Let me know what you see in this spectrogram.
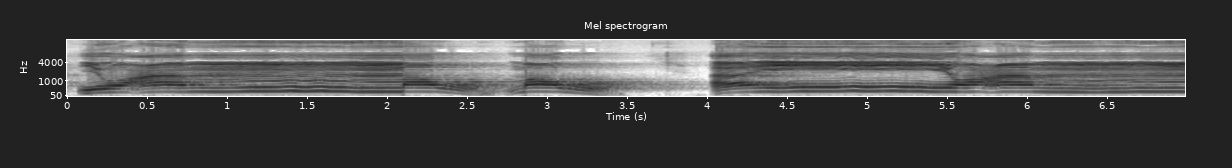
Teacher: Ro ini disebut bacaan tafkhim atau mufakham karena dia itu sebelumnya ada fathah, jadi ditebalkan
